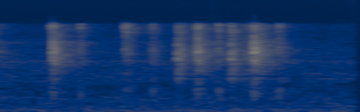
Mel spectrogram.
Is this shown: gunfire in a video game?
no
